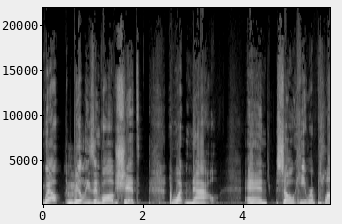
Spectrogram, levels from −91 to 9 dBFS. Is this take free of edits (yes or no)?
no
